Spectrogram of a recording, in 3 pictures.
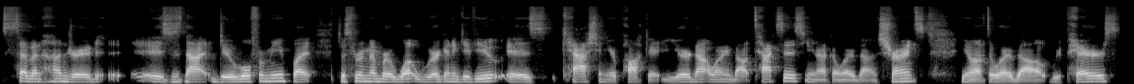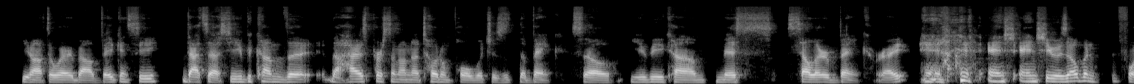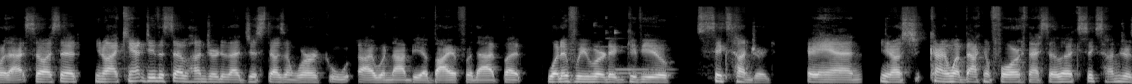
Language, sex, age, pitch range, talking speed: English, male, 20-39, 110-135 Hz, 220 wpm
